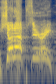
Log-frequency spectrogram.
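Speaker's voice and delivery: angry yell. Acted. Devil yelling at Siri for butting in, angry shout. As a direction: bark it at the phone.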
